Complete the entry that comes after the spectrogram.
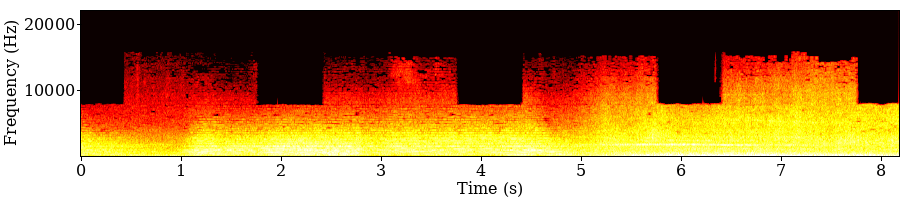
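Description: Freight locomotive horn sounding a few long blasts. After about five seconds its chord gives way to the louder, steady rumble and rail noise of the train passing, with a brief thin high squeal around six seconds.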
